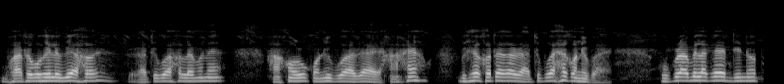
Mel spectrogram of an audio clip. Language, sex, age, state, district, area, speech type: Assamese, male, 60+, Assam, Dhemaji, rural, spontaneous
